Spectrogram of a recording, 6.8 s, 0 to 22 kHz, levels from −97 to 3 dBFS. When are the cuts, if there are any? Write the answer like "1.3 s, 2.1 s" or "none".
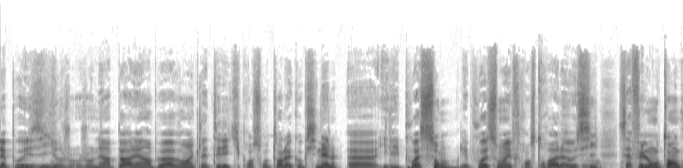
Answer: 3.4 s

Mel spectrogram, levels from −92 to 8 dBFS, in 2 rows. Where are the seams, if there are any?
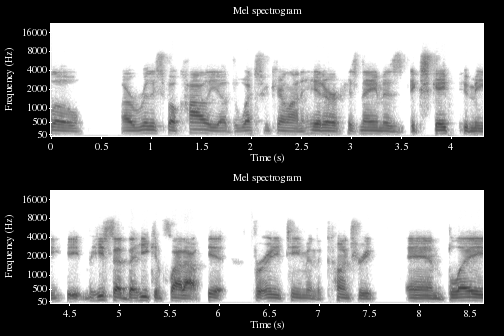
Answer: none

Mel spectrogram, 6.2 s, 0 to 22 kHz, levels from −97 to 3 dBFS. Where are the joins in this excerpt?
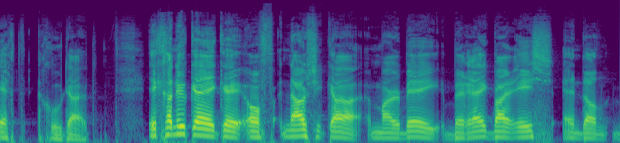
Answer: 1.3 s

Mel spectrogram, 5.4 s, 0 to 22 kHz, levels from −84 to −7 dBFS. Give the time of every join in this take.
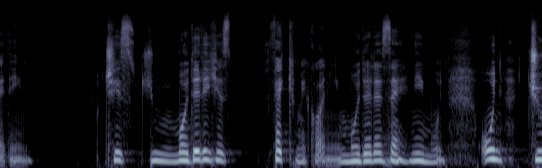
none

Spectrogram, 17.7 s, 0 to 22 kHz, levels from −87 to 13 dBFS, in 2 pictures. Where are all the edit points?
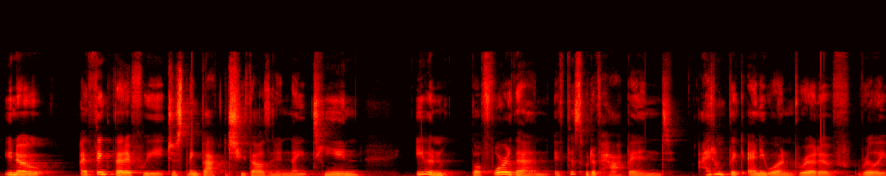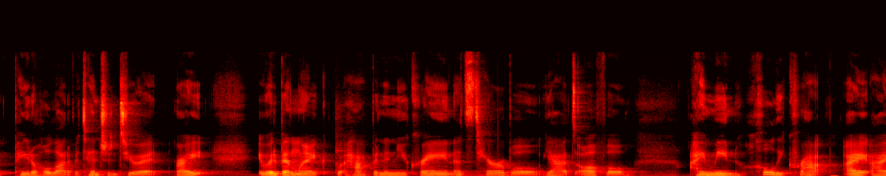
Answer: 12.2 s, 15.6 s

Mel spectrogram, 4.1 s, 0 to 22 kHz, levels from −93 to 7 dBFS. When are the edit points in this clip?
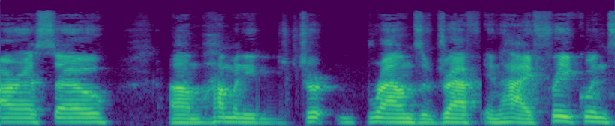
1.0 s, 3.2 s

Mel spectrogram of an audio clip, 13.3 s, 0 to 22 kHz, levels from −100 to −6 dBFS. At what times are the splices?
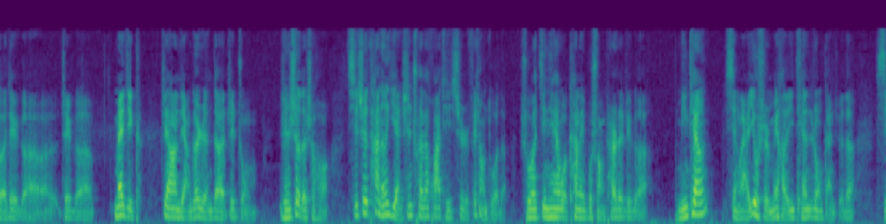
7.7 s

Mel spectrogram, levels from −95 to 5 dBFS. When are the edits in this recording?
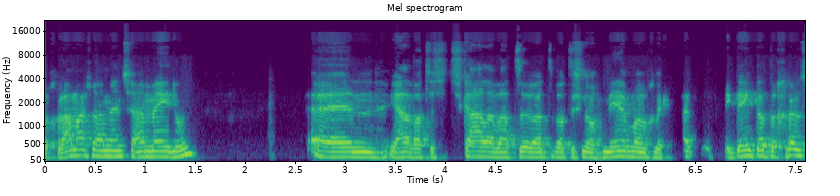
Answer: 6.7 s

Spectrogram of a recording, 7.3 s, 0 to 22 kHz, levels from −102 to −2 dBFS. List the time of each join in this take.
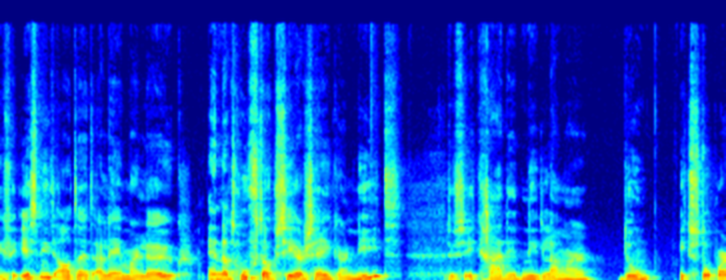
2.0 s, 4.4 s

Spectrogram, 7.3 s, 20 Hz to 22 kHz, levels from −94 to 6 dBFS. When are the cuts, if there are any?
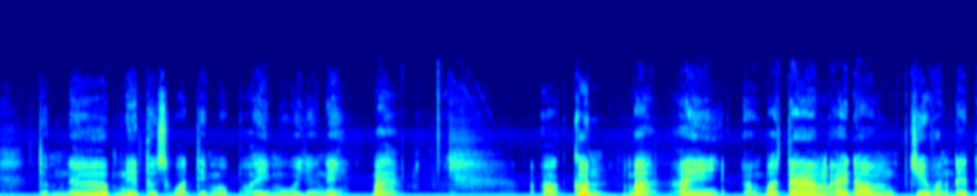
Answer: none

